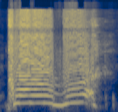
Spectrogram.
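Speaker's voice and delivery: loud, high, drawn-out scream ending abruptly; scream, then cut "Busch!" off dead; perfectly cut scream. Retold or imitated. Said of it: "perfectly cut scream right there".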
